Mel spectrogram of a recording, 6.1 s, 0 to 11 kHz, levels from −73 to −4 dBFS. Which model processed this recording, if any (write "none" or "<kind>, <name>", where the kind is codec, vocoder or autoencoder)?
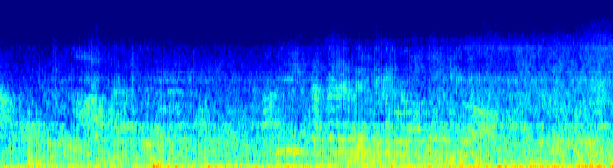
vocoder, WaveNeXt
